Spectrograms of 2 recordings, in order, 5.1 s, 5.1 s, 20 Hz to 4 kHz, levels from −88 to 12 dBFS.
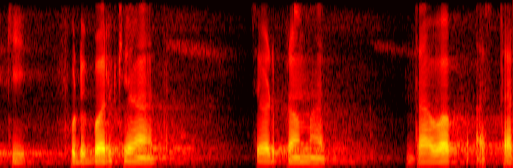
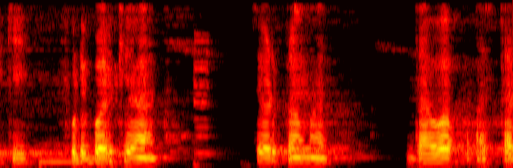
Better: first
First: none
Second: noise reduction (classical method WPE with log-MMSE)

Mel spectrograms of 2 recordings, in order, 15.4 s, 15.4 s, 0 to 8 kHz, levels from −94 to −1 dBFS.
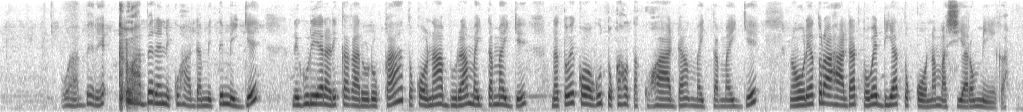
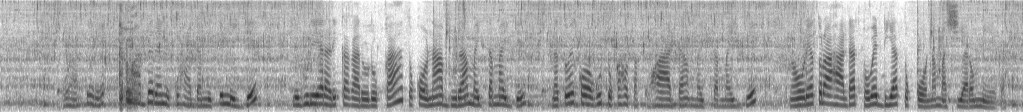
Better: first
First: none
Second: background sound (Sink (filling or washing) / Water tap, faucet); 12 dB below the speech

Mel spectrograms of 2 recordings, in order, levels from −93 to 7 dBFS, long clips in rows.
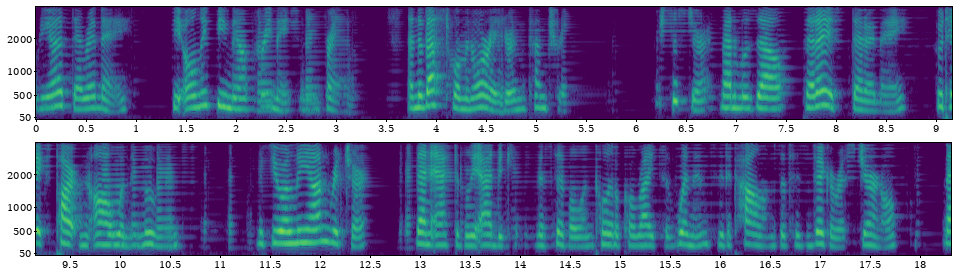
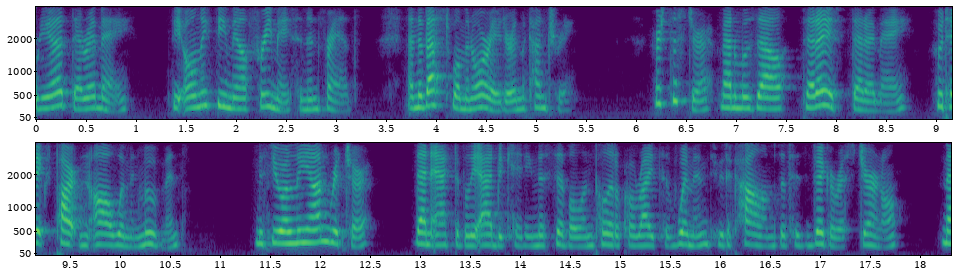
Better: second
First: noise reduction (neural mask model DeepFilterNet 3)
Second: none

